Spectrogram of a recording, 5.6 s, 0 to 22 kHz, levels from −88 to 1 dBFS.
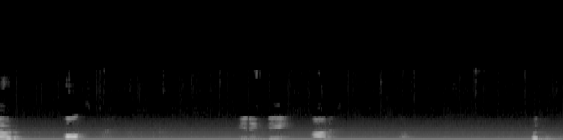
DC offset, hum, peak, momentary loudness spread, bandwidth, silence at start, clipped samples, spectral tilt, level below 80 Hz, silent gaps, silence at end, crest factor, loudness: under 0.1%; 60 Hz at -45 dBFS; -12 dBFS; 17 LU; 11 kHz; 0 s; under 0.1%; -7 dB/octave; -44 dBFS; none; 0 s; 24 dB; -38 LUFS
